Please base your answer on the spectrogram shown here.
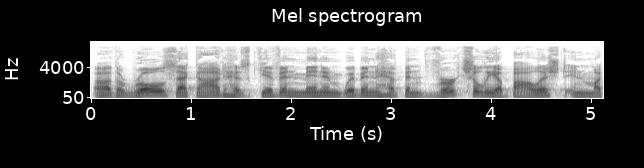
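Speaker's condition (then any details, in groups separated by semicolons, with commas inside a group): No condition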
